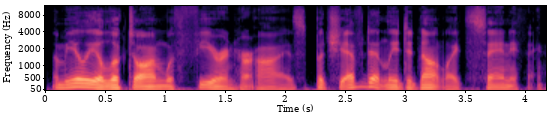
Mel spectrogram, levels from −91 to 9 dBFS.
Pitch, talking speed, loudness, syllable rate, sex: 100 Hz, 245 wpm, -18 LUFS, 6.3 syllables/s, male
